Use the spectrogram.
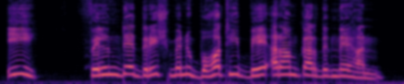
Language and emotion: Punjabi, disgusted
